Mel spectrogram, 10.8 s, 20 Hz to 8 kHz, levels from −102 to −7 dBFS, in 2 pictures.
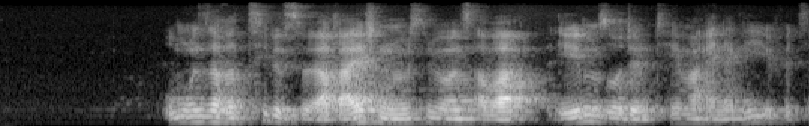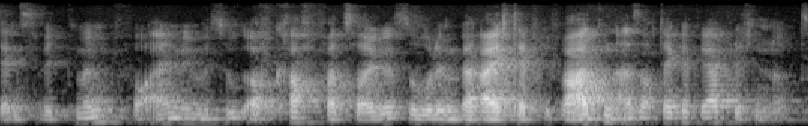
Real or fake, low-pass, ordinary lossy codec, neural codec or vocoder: real; none; none; none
